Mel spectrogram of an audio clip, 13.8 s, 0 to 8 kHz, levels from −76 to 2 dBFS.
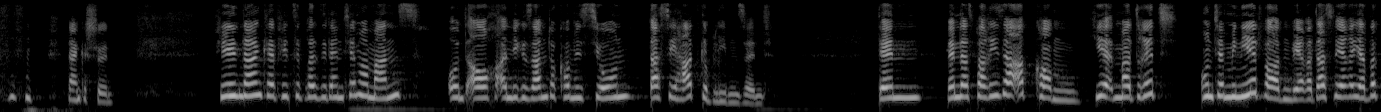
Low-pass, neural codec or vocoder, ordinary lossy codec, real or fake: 7.2 kHz; none; none; real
